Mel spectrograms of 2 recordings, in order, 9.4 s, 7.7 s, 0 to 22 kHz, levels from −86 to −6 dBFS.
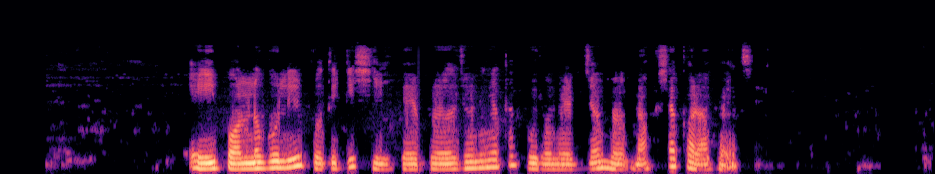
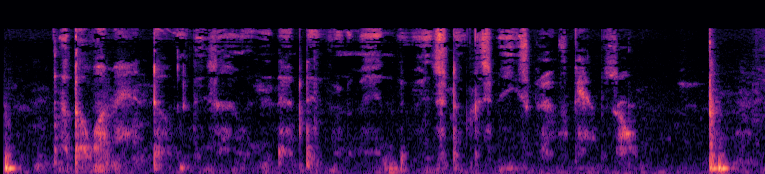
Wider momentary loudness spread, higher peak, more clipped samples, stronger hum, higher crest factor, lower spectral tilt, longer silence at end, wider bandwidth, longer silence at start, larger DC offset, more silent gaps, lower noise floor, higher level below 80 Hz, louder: about the same, 10 LU vs 12 LU; about the same, -2 dBFS vs -4 dBFS; neither; neither; second, 18 dB vs 30 dB; first, -7.5 dB/octave vs -2.5 dB/octave; first, 1.85 s vs 0 s; second, 7.6 kHz vs 12 kHz; first, 1.9 s vs 0.05 s; neither; neither; first, -73 dBFS vs -58 dBFS; about the same, -56 dBFS vs -58 dBFS; first, -20 LUFS vs -33 LUFS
